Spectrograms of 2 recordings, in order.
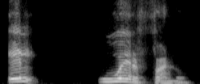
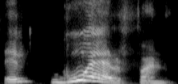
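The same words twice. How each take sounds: First: Said in the usual way. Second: "huérfano" opened with g, güérfano. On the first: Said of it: "Nosotros no decimos". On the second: Shown as a demonstration. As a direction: put a hard g on "huérfano". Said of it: "H por G".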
